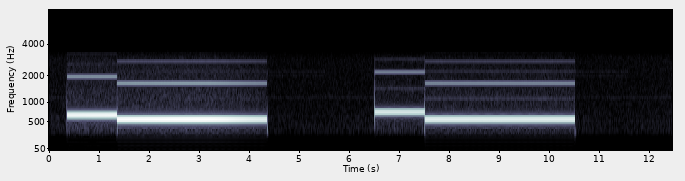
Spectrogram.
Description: Two-tone page, heard as a one-second tone, then a three-second tone, about 650 then 550 Hz, about 730 then 550 Hz. It is heard from 0.3 to 10.5 s.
